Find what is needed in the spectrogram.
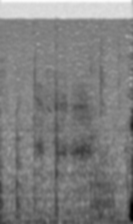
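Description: A quiet pause in a man's speech, holding only a few faint clicks and a soft breath. His voice comes back right at the end.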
